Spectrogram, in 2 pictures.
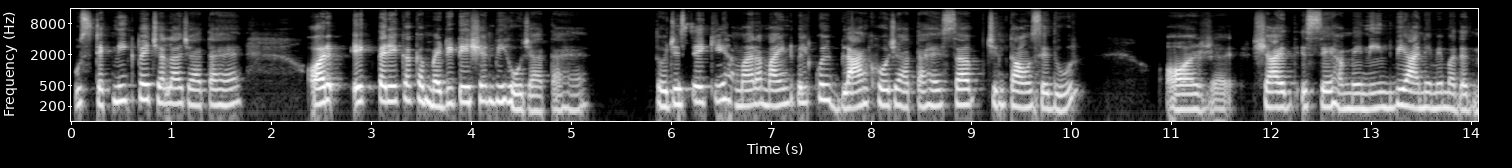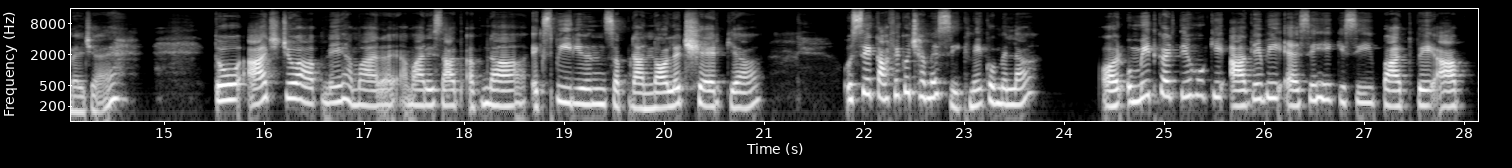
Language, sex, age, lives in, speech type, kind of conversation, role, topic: Hindi, female, 45-49, India, conversation, podcast, host, Jab motivation low hota tha, tum kya karte the?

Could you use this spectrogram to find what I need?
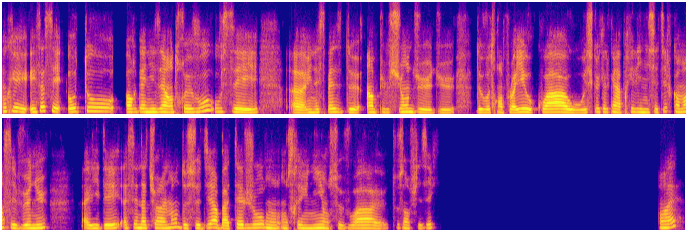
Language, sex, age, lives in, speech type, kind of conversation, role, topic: French, female, 25-29, France, conversation, podcast, host, Qu’est-ce qui te plaît dans le télétravail, et pourquoi ?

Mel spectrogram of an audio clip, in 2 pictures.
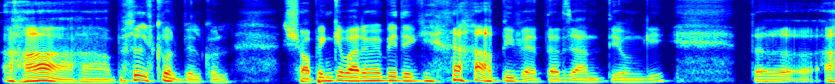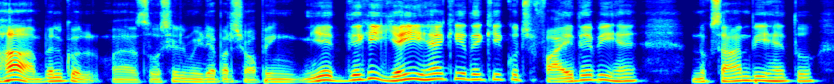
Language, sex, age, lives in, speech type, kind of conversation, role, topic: Hindi, male, 30-34, India, conversation, podcast, host, क्या सोशल मीडिया लोगों को ज़िम्मेदारी के साथ जोड़ता है या उन्हें अलग कर देता है?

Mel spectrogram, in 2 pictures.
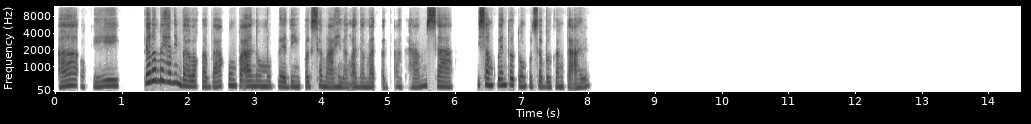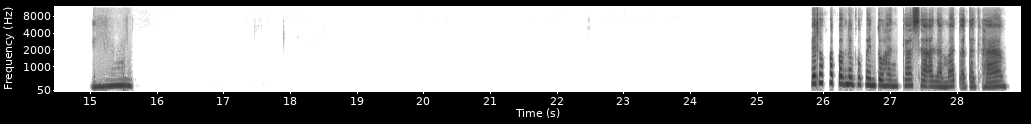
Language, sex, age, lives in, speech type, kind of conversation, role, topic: Filipino, female, 30-34, Philippines, read, expert-assistant, asker, Paano kaya natin mapapagsama ang tradisyonal na kwento ng mga ninuno at modernong agham para mas maintindihan ang pinagmulan ng mga bulkan?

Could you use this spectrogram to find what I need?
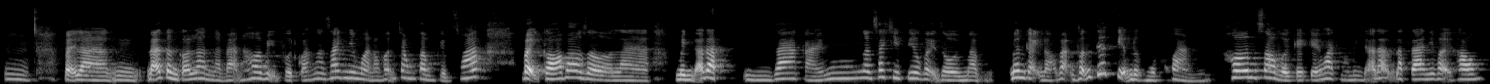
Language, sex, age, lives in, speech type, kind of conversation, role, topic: Vietnamese, female, 30-34, Vietnam, conversation, podcast, host, Bạn làm gì để giảm lãng phí thực phẩm trong gia đình?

